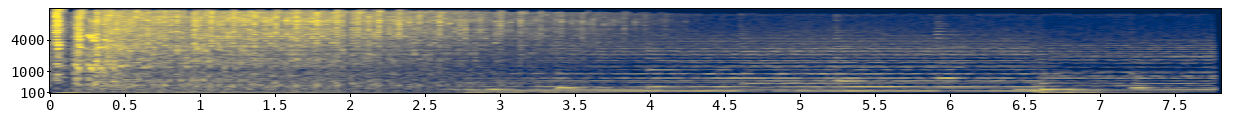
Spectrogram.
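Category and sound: vehicle, engine starting up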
